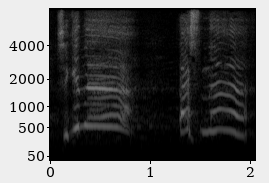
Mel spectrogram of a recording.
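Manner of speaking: high, pleading sing-song coax; high coaxing plea. Acted. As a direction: wheedle them into raising hands. Coaxing audience to raise hands. (mataas at nagsusumamong paghikayat)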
